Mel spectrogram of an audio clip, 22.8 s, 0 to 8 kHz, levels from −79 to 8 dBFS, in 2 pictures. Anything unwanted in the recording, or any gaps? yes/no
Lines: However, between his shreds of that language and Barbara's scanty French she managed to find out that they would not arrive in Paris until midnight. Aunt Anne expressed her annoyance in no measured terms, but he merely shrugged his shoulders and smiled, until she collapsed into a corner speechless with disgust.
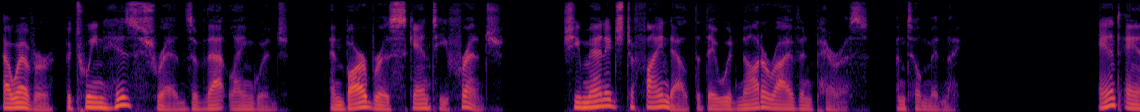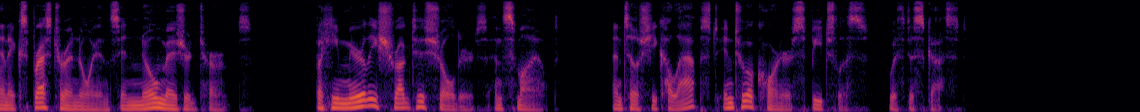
no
